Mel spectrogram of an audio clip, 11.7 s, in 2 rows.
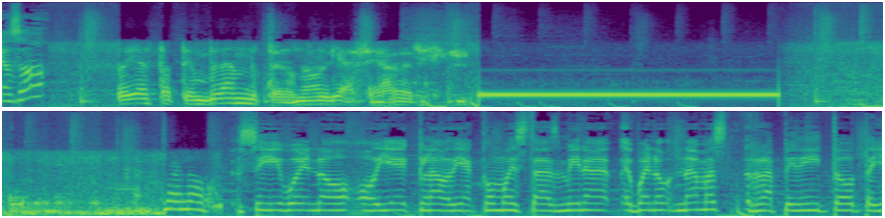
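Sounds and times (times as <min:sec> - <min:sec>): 
speech: 0:00.0 - 0:03.3, 0:05.9 - 0:11.7
loud steady telephone tone: 0:03.2 - 0:05.2
noisy telephone line sound: 0:03.2 - 0:05.2.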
